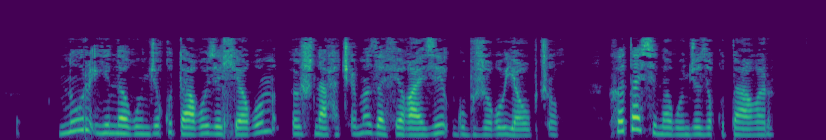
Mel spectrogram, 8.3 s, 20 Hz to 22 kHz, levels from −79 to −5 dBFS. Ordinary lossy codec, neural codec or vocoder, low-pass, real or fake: MP3, 32 kbps; codec, 16 kHz, 16 kbps, FreqCodec, larger model; 7.2 kHz; fake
